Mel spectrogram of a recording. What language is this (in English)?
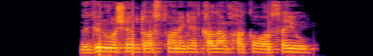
Uzbek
